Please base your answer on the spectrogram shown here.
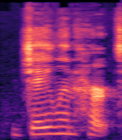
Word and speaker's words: Jalen Hurts: Now, the Eagles quarterback, Jalen Hurts, am I pronouncing his name correctly?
